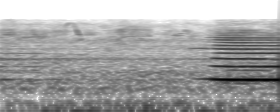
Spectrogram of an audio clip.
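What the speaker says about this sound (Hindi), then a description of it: "आ रही है Howrah Rajdhani express Agra cantt MEMU को ओवरटेक करने" The Howrah Rajdhani Express overtaking the Agra Cantt MEMU: faint rail rumble at first, then a loud, sustained train horn blasts in near the end and holds steady.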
